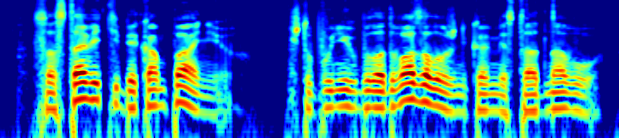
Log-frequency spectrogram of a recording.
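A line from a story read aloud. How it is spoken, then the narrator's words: Snort. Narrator (Russian): хмыкнул Черный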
